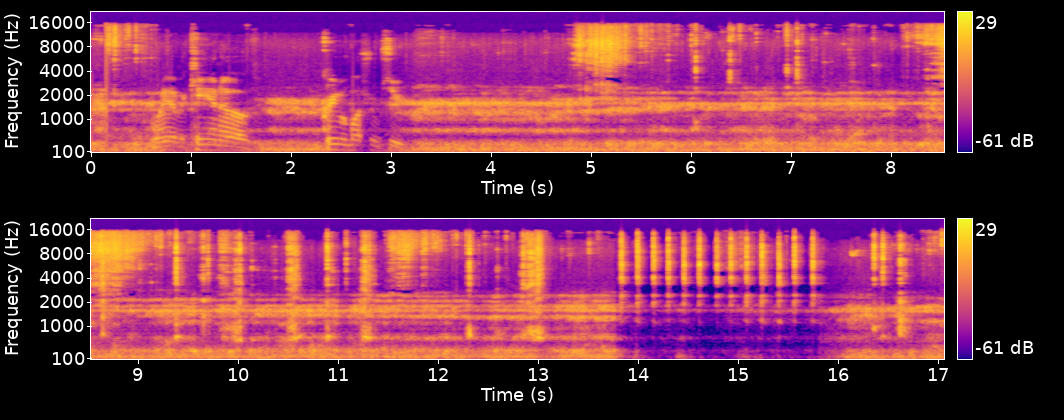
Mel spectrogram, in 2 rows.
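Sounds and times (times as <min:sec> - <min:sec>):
low rumble: 0:03.0 - 0:13.9
thick soup squelching: 0:04.8 - 0:14.0
spoon clicking on metal can: 0:08.6 - 0:13.1, 0:13.8 - 0:16.8.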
